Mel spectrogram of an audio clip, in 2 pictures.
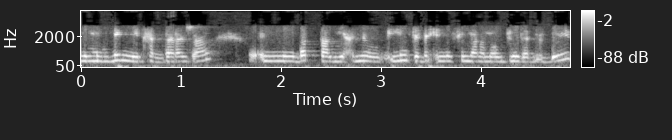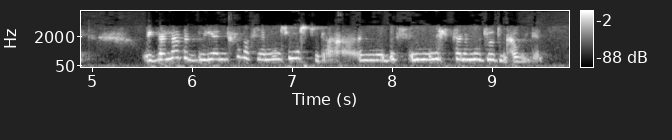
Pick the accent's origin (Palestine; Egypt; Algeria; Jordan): Algeria; انا جزائريه في جامعه سعودي وعندي مع الاولاد.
